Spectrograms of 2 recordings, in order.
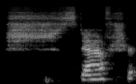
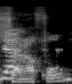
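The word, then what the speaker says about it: Saffell: Staff shirt? No. W Be Saffel.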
